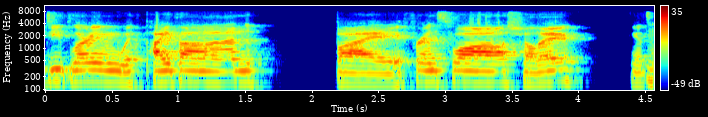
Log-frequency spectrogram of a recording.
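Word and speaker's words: François Chollet: If you want to do data science and machine learning, I think Deep Learning with Python by Francois Chalet, that's how you pronounce it.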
